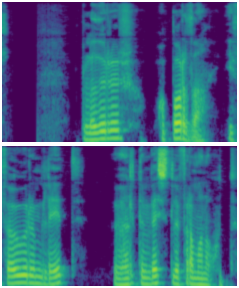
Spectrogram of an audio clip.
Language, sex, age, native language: Icelandic, male, 20-29, Icelandic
